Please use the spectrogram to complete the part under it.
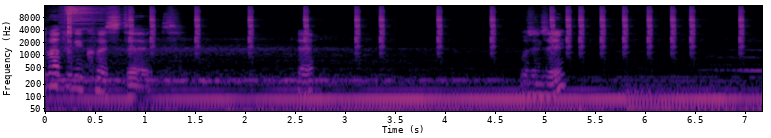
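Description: Short menu clicks tick at an uneven pace.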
